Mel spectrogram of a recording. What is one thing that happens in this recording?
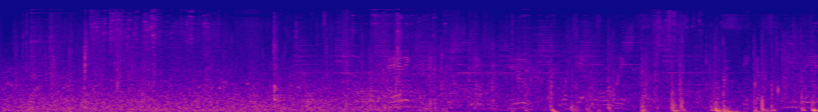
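A horse's hooves thud on gravel at a trot.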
